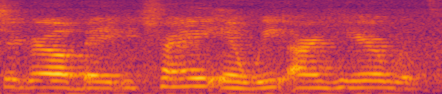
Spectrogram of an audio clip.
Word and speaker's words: Baby Tra: is Taylor hi Taylor baby Trey that's how you pronounce it right yes baby Trey not baby try weird come on now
